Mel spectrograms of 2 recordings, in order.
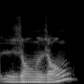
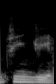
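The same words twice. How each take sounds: First: "Jean Jean" said French-style, zhon-zhon; French pronunciation. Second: "Jean Jean" said as jeen-jeen; anglicised pronunciation. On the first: Tennis predictor trying a player's name, French pronunciation as zhon-zhon for "Jean Jean". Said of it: "I'm assuming it's Jean Jean 'cause it's French". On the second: Tennis predictor offering an alternative reading, anglicised jeen-jeen for "Jean Jean". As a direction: say "Jean Jean" English-style, hard j and long ee. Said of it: "Is that right?". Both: Shown as a demonstration.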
